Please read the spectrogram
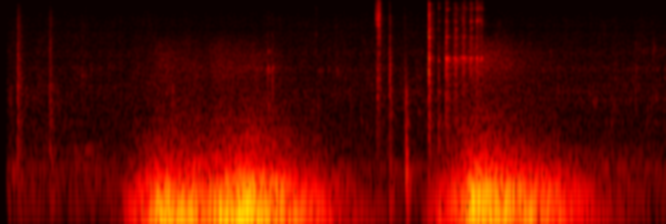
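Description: A metal bottle opener prying the cap off a glass beer bottle, heard as a few sharp clicks about five seconds in, then a short metallic clatter as the cap comes free. Two long rumbling gusts of wind on the microphone are the loudest sound.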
